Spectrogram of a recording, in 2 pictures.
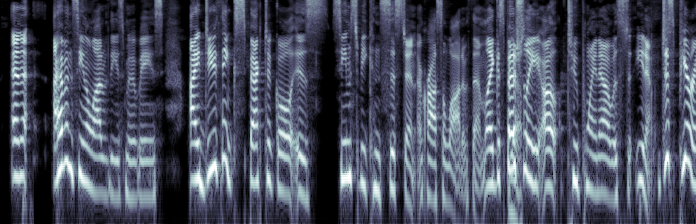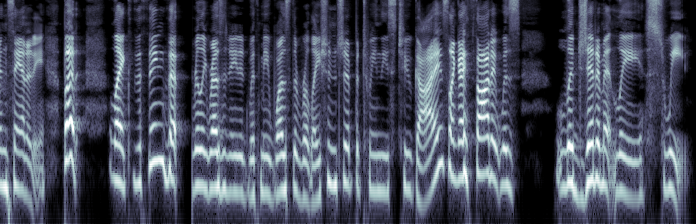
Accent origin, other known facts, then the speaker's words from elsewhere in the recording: United States; being an American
